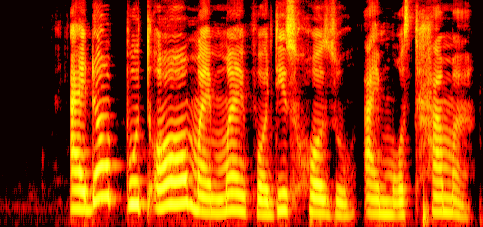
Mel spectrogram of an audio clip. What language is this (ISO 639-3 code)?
pcm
